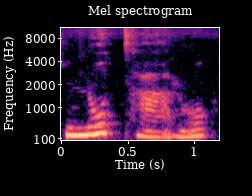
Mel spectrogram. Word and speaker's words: notaro: In these lines, you may have already noticed that notaro rhymes with caro, a word with two meanings in Italian.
